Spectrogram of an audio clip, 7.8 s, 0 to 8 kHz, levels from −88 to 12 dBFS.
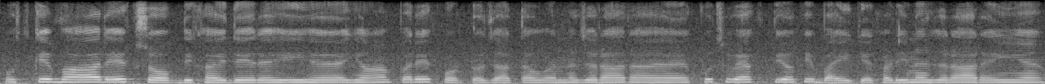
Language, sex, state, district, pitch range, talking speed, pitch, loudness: Hindi, female, Haryana, Charkhi Dadri, 210-230 Hz, 205 wpm, 215 Hz, -15 LUFS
